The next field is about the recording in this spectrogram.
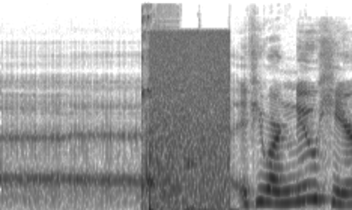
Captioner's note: static crackling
